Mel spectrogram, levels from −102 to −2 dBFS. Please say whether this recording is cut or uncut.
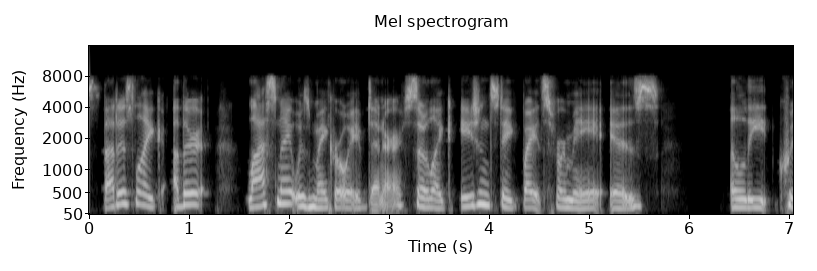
uncut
